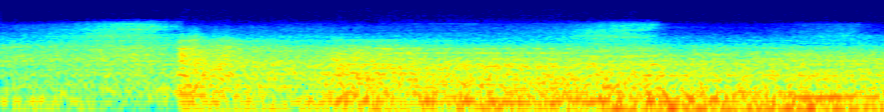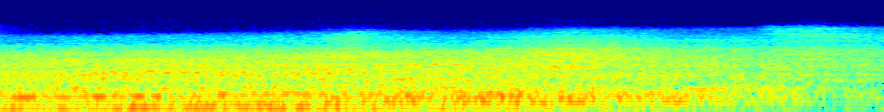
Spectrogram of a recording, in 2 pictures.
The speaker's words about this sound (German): Jawohl, die Rakete ist gestartet. Die Leute jubeln. Und schon ist sie in den Wolken verschwunden.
